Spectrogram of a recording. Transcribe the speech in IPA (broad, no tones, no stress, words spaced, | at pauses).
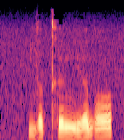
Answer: jʌkʰə ŋɪɐ̯wɔ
